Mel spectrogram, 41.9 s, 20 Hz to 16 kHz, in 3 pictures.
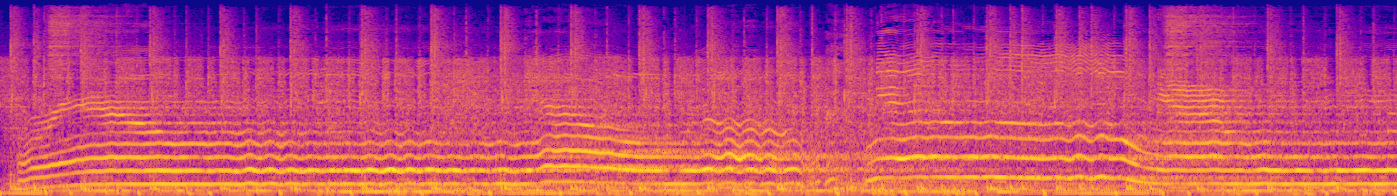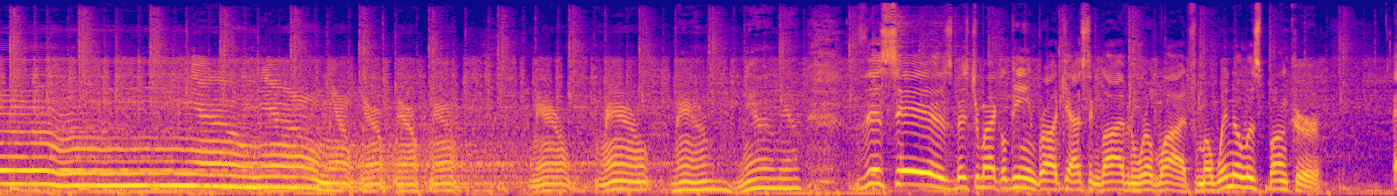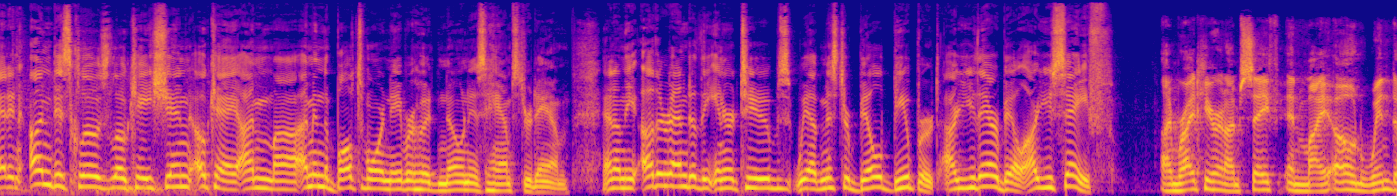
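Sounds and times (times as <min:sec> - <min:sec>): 
people imitating cat meows: 0:00.0 - 0:22.1
speech: 0:23.5 - 0:27.3, 0:27.9 - 0:41.8.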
